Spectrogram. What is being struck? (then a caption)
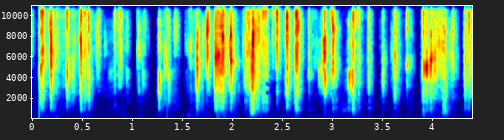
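Plastic and foil blister pack. A small orange plastic pill blister pack with foil backing is held in both hands and squeezed and crinkled with fingertips and long nails. It gives a quiet, rapid run of short, dry crackles and crinkles that are entirely high and bright, with no low end. Each snap dies away almost instantly.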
